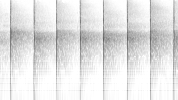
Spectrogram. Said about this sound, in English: Give me, give me, give me a hand clap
